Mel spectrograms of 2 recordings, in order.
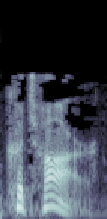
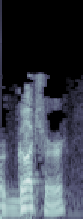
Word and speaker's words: Qatar: I'm informed by the folks in our chat room that Tommy Franks was in Qatar, or gutter, depending on how you where you're from in the world and how you pronounce it, or Qatar.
